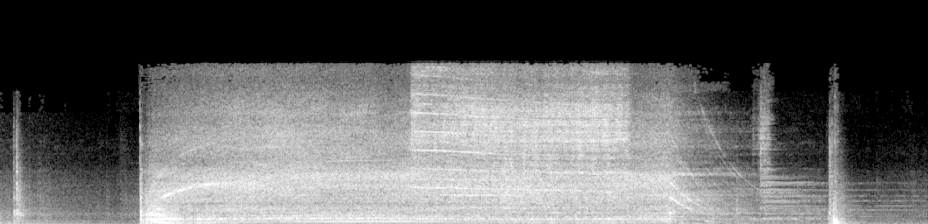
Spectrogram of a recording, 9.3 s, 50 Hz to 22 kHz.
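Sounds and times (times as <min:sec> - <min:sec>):
chop saw cutting raw wood strips: 0:01.4 - 0:08.2.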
